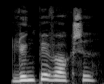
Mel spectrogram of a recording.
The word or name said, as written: lyngbevokset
